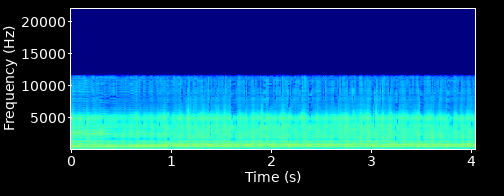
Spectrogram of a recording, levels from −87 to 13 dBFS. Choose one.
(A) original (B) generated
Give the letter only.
B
